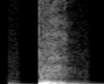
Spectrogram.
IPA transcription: p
